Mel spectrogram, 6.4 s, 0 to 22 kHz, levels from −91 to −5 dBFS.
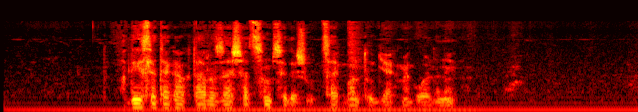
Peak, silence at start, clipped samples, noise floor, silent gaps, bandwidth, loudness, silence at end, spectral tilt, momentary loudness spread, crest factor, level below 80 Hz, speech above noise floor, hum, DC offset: -10 dBFS; 1.15 s; under 0.1%; -62 dBFS; none; 11.5 kHz; -31 LUFS; 1.2 s; -1 dB/octave; 19 LU; 26 dB; -58 dBFS; 29 dB; 60 Hz at -55 dBFS; under 0.1%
